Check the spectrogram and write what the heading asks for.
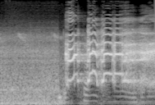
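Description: Bantam (garnizé) rooster crowing close up, starting about a second in: a few short broken notes, then one long, high held note.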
